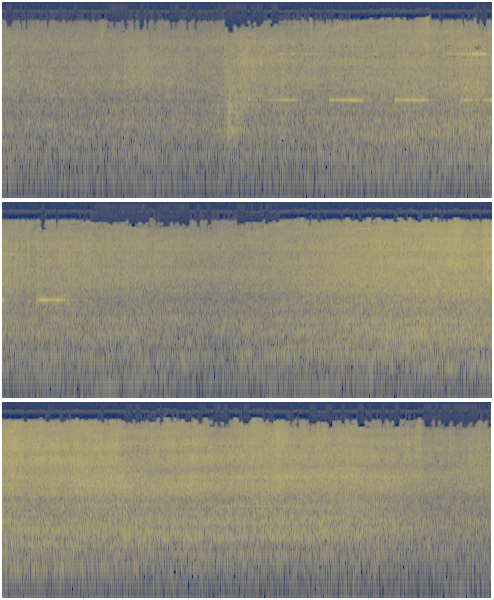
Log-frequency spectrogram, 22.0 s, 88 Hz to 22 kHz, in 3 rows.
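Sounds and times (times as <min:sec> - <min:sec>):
backup alarm beeping: 0:04.0 - 0:08.4.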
